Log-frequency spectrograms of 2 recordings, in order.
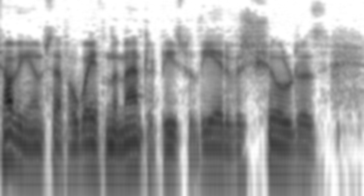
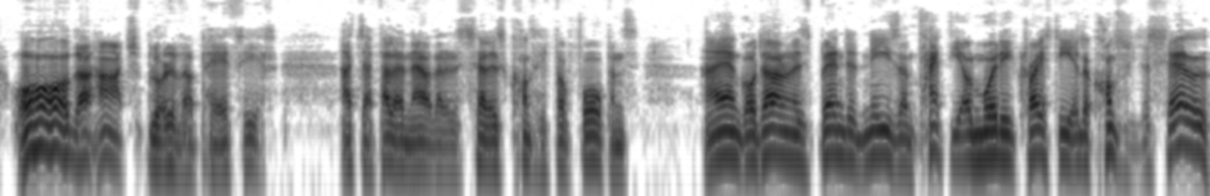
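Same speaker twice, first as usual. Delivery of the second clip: Henchy scornful; 5 semitones higher, 6 dB louder than usual. Acted. Henchy mocks patriot in story.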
